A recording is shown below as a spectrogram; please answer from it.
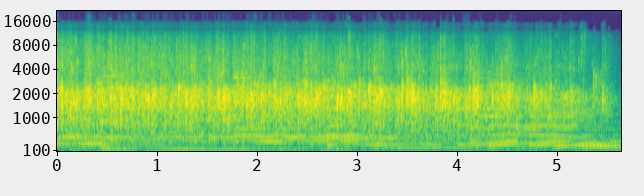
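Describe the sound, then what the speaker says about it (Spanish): A church congregation applauds in strong, continuous clapping that holds level and then slowly tapers, with low sustained tones, likely music, underneath. "un fuerte aplauso a Dios por eso"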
